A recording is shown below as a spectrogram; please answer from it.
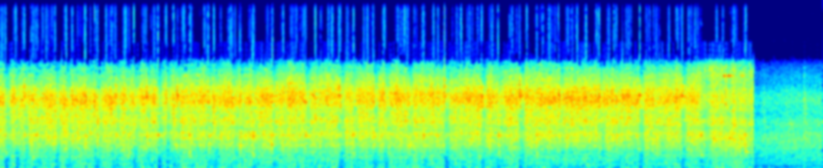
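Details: Flour mill (atta chakki) motor running after starter/contactor repair and final connection, with starter copper contacts aligned: steady, even roar with constant low hum and grinding rush, no surging or knocking, until it cuts off; mill runs normally.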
